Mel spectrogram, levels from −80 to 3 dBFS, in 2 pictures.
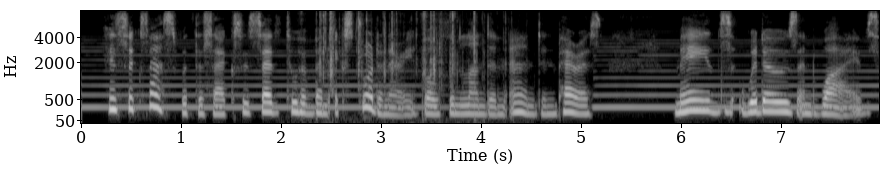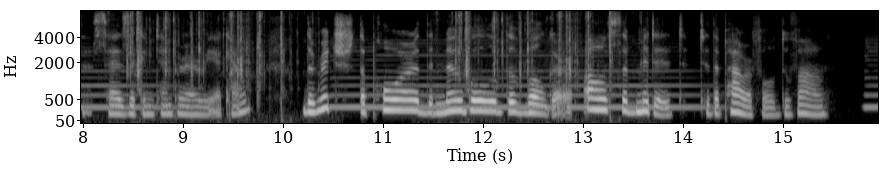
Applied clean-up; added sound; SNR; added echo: none; Keys jangling + Wind instrument, woodwind instrument; 13 dB; none.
